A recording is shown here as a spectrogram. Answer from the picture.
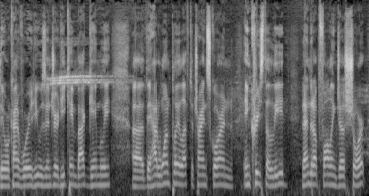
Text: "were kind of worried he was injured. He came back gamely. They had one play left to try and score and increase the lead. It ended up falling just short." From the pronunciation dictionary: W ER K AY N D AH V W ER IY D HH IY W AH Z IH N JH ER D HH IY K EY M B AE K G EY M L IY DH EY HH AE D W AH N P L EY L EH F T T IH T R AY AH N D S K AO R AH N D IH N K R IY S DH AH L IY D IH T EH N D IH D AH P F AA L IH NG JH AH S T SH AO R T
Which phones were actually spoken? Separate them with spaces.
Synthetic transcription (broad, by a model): W ER K AY N D AH V W ER IY D HH IY W AH Z IH N JH ER D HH IY K EY M B AE K G EY M L IY DH EY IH D W AH N P L EY L EH F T T IH T R AY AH N S K AO R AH N IH N K R IY S DH AH L IY D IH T EH N D IH D AH P F AA L IH NG JH AH S T SH AO R T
